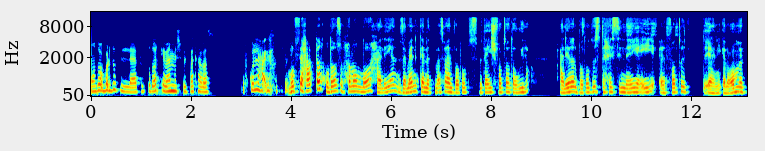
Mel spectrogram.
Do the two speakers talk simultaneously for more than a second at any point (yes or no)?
no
